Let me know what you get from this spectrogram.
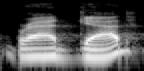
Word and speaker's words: Brad Gadd: Uh, today we have Dustin again as a kind of co-host, and we have Brad Gadd.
